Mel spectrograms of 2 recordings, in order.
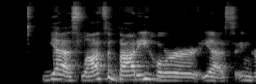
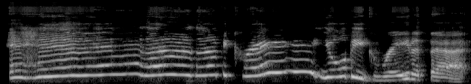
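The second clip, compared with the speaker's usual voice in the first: strained, slow, high and uneasy "that'd be great"; imitating a nervous friend's polite but doubtful encouragement; forced awkward praise; 13 semitones higher, 3 dB louder, slower than usual. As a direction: fake enthusiasm that cracks, dragging the words out. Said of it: "in that tone of voice".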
